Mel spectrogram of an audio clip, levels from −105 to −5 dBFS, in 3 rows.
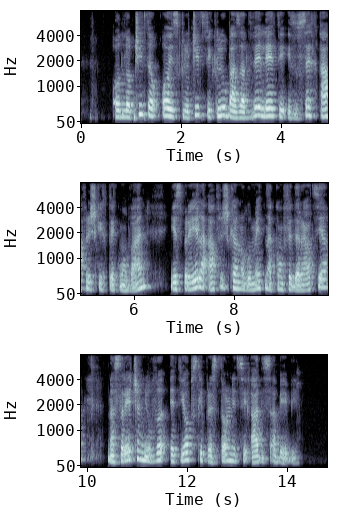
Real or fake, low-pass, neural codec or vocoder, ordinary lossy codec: real; none; none; none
